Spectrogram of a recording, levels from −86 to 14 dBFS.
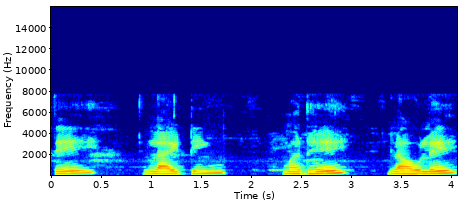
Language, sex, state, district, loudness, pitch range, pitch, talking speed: Marathi, female, Maharashtra, Mumbai Suburban, -15 LUFS, 180-240 Hz, 205 Hz, 75 wpm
